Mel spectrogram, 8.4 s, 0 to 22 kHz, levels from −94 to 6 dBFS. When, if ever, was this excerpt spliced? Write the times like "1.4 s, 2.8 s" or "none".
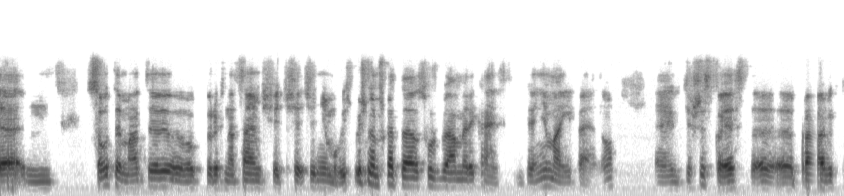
2.9 s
